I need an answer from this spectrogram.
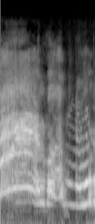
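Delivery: frantic panicked screaming. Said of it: "He's like".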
